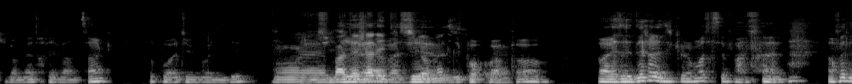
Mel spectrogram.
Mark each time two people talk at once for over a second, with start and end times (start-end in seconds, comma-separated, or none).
3.0-4.5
